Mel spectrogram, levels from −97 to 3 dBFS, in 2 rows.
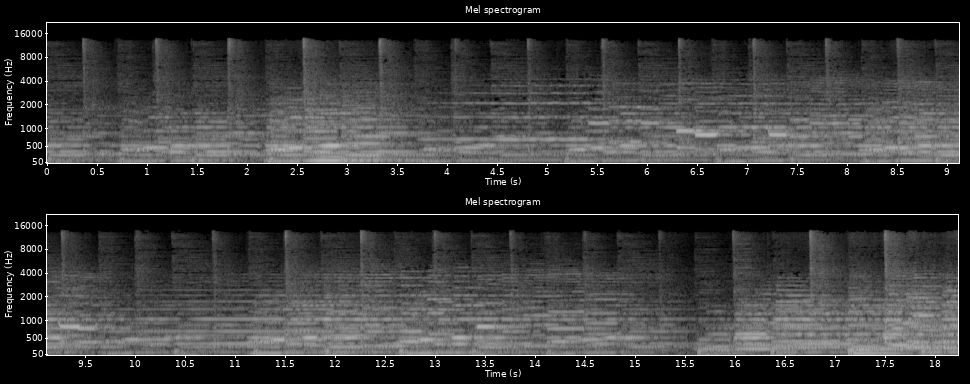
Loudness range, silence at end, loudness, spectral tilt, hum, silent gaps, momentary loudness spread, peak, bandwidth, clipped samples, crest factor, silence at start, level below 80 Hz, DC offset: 3 LU; 0 s; -35 LUFS; -5.5 dB/octave; none; none; 9 LU; -18 dBFS; 14 kHz; under 0.1%; 16 dB; 0 s; -54 dBFS; under 0.1%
